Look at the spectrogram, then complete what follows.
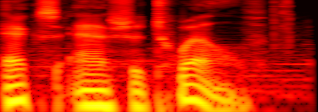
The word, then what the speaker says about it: X Æ A-Xii: himself piece by piece, explaining that the letter spelled out a phrase closer to X Ash A-12.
